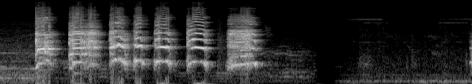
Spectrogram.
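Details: Laughing-style crow of an Ayam Ketawa chicken: seven loud, broken, harsh bursts in about two seconds, choppy and laugh-like, then near silence with faint low sounds and the start of another note.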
